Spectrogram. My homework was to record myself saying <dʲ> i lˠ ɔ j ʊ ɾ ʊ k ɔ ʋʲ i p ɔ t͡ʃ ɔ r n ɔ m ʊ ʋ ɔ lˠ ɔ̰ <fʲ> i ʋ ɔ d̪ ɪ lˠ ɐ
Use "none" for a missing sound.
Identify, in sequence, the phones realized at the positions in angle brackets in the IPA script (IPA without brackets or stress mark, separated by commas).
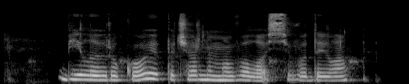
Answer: bʲ, sʲ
